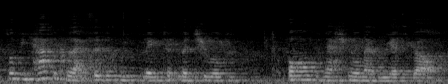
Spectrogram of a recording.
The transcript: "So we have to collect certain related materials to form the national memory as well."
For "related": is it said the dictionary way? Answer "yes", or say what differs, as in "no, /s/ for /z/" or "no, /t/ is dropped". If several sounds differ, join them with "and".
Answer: no, /w/ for /ɹ/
